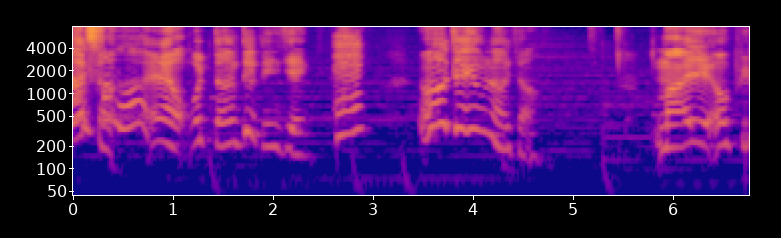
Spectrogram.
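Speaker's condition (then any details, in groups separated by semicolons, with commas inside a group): Cerebral palsy; diagnosed in childhood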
